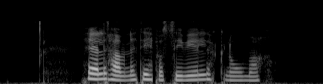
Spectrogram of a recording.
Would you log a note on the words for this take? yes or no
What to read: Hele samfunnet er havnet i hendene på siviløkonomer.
yes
